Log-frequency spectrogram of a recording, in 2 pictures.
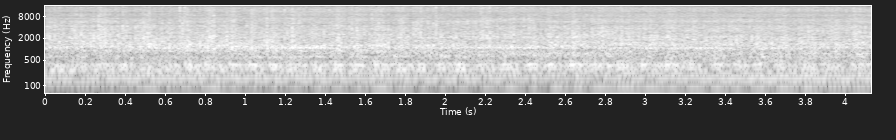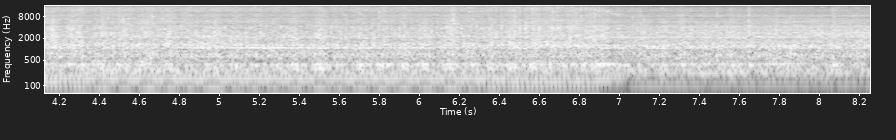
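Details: Hoover Commercial C1310 vacuum just after fitting a new brushroll belt: loud motor roar with rapid, uneven clinking about three times a second; brushroll clanking, cause unclear, owner checks belt orientation.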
